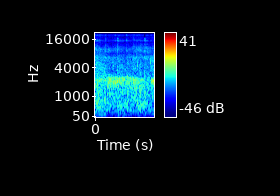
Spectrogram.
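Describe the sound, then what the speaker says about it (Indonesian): A fifth-grade primary school class claps hands together in the classroom, a brief, dense, steady burst of many hands at close range. "Oke, tepuk tangan dulu semua."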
